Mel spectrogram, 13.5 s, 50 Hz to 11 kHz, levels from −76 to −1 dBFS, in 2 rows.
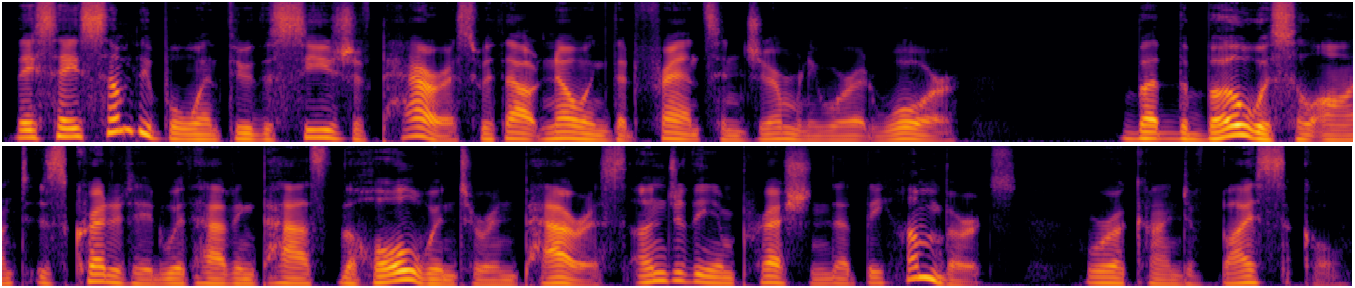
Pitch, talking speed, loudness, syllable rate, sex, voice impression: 130 Hz, 195 wpm, -22 LUFS, 5.7 syllables/s, male, masculine, slightly adult-like, fluent, slightly cool, refreshing, slightly sincere, slightly sweet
